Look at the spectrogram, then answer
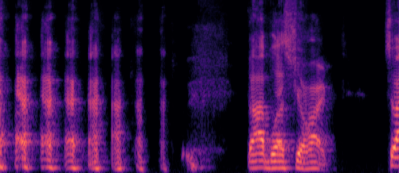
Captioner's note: laughing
